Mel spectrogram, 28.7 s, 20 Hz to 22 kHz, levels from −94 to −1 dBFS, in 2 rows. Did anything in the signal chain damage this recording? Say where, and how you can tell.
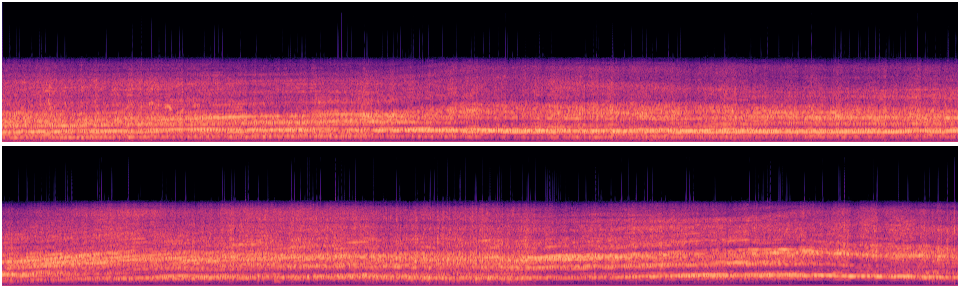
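No, there's no audible damage from any stage of the signal chain in this audio.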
